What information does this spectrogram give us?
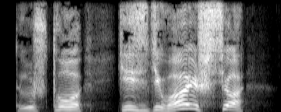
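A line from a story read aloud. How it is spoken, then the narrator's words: Growling. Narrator (Russian): рыкнул он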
